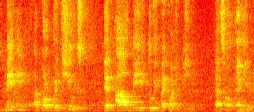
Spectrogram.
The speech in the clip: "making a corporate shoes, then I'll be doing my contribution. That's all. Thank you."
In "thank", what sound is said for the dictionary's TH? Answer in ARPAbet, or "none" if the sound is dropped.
T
